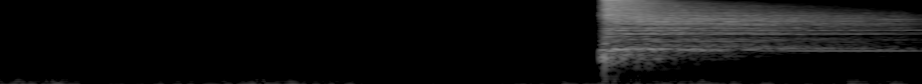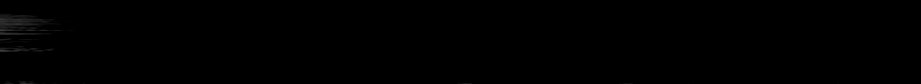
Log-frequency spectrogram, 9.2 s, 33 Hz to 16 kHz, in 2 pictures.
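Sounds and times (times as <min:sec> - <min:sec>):
cymbal: 0:03.0 - 0:04.8.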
